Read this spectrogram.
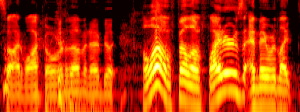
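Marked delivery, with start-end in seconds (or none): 1.8-3.0 high, loud, drawn-out mock greeting; hearty greeting. Character walking up to tavern half orcs, hammed-up hearty greeting. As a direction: hail them slowly and loudly, playing the character.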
